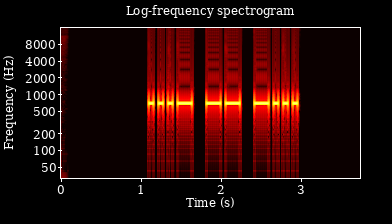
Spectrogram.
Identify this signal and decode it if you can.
Morse code, heard as a keyed tone, about 21 wpm, 700 Hz. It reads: VMB
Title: USA Call Sign Postfixes - 3 Letters 20wpm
